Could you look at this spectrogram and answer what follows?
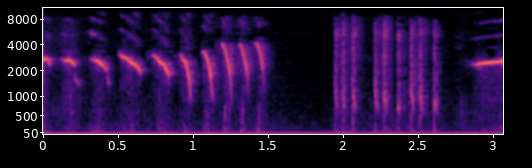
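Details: White-rumped shama in a sulky mood: a quick run of about ten descending whistled notes, a brief pause, a few harsh scratchy bursts, then one steady clear whistle.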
